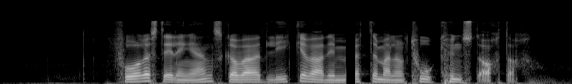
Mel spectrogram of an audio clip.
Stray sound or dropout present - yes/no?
yes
